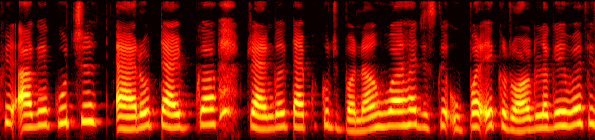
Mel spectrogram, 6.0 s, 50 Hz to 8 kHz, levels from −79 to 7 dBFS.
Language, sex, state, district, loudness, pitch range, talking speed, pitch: Hindi, female, Chhattisgarh, Sukma, -16 LUFS, 240-290 Hz, 190 wpm, 260 Hz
